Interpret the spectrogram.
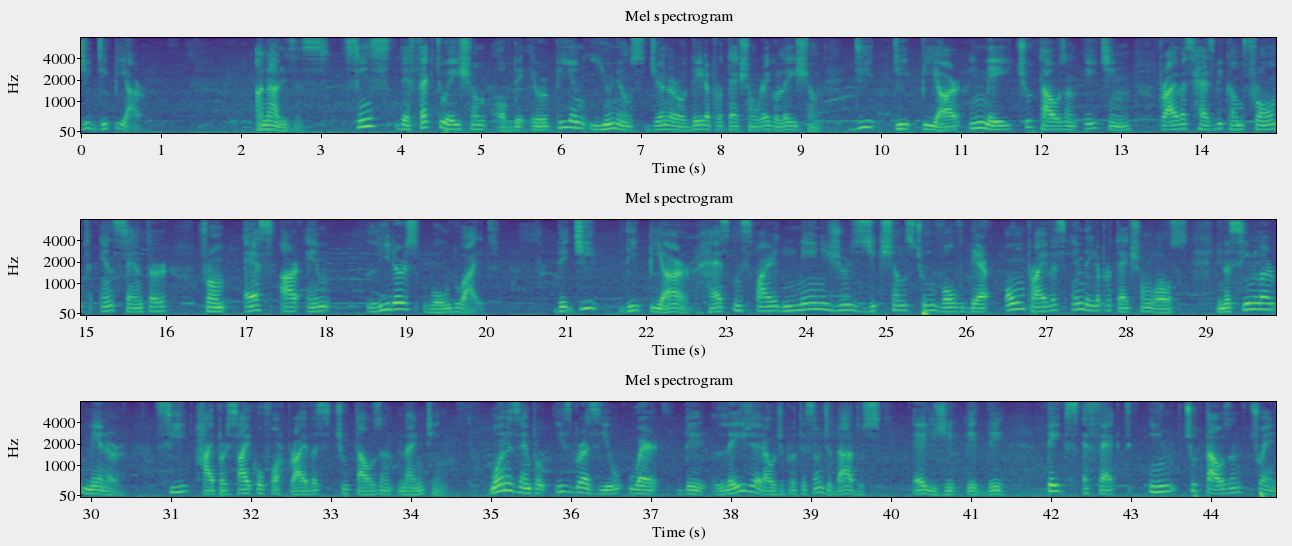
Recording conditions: background noise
